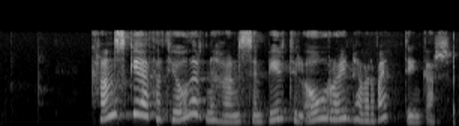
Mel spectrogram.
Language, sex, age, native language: Icelandic, female, 40-49, Icelandic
